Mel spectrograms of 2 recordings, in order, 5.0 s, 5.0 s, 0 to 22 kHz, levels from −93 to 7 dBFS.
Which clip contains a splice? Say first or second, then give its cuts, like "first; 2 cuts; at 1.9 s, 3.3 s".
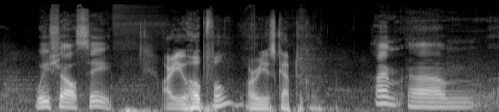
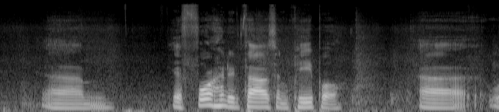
first; 1 cut; at 4.0 s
